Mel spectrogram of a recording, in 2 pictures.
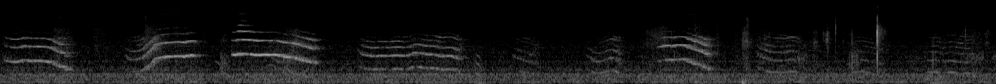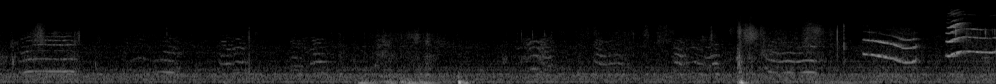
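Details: Day-old Rottweiler puppy crying while having its tail and dewclaws done: high, wavering squeals in short bursts, some rising then falling, repeated irregularly over a steady low hum.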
